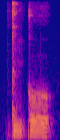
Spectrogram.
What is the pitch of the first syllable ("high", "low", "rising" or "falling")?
low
